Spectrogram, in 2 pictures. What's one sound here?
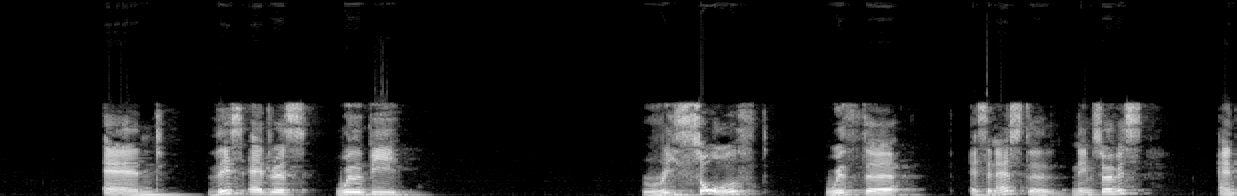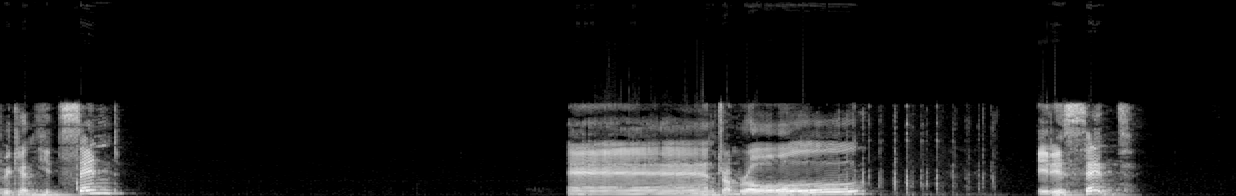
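A man speaks calmly into a nearby microphone, in short phrases with pauses.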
